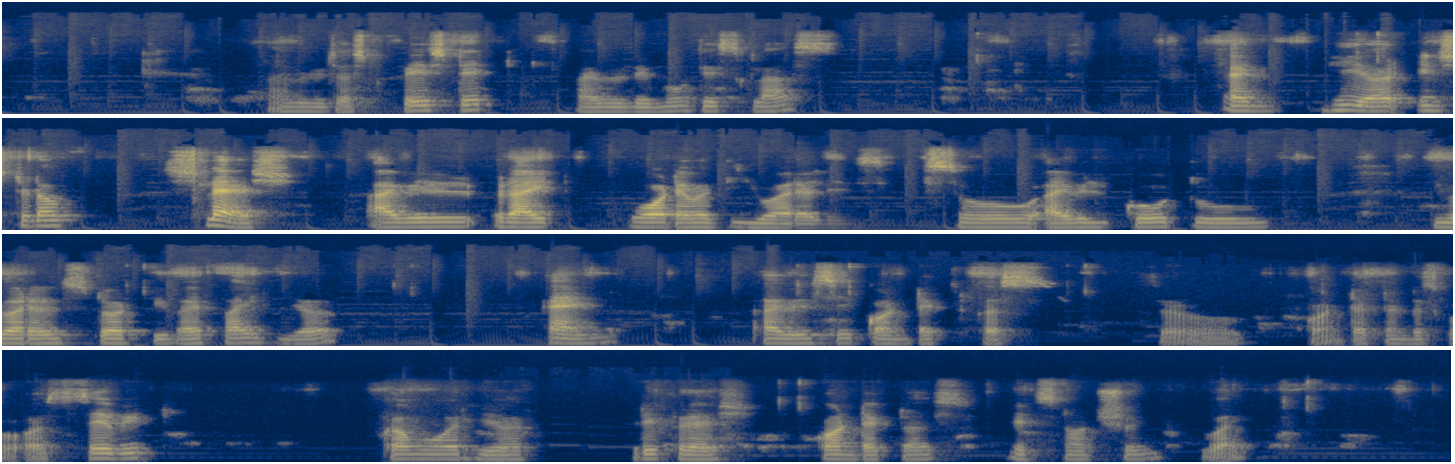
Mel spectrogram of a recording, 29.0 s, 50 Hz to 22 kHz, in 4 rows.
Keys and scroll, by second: 0.9 Return, 0.9 Up, 1.8 ctrl+v, 5.3 BackSpace, 8.2 BackSpace, 19.1 ctrl+c, 21.2 ctrl+v, 21.7 ctrl+s.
